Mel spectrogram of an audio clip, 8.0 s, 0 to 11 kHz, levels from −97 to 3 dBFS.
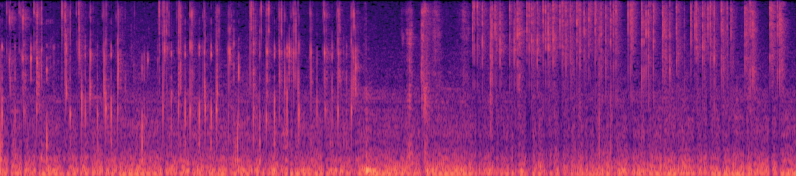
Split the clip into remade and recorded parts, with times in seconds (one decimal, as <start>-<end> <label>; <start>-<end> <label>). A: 0.0-8.0 recorded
